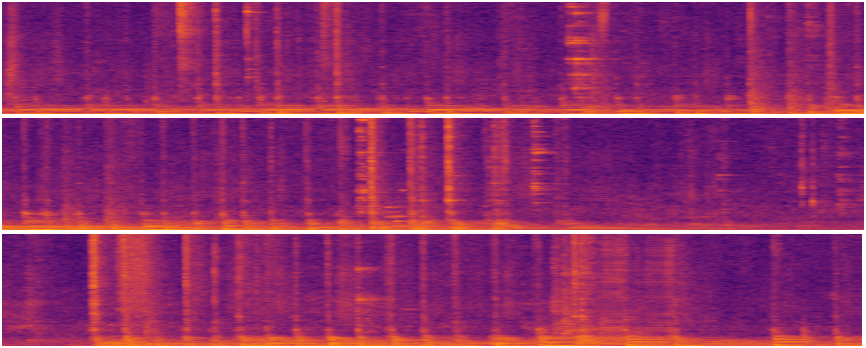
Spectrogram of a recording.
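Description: Live jazz trio music: grand piano and plucked double bass playing an original piece that blends traditional jazz with Armenian folk music. About ten seconds in the playing thins out and grows quieter. A few seconds later both instruments come back in full.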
